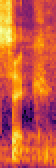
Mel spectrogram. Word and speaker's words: Sikh: Sikh Gurdwara oh I'm sorry I'm still saying seek the proper pronunciation is sick Apparently that is what they prefer um they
